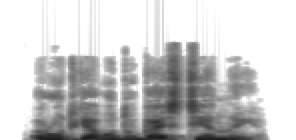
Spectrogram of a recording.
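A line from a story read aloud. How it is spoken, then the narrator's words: Calling out. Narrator (Russian): крикнула кому-то принцесса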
